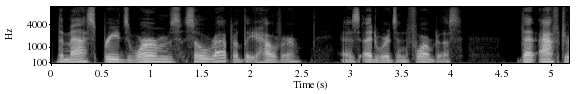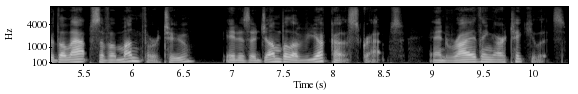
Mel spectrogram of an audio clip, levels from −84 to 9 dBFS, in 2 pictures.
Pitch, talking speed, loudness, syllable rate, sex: 135 Hz, 175 wpm, -21 LUFS, 5.3 syllables/s, male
